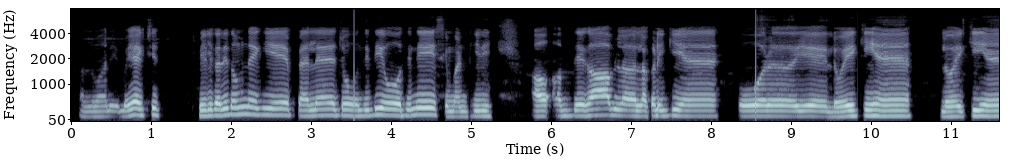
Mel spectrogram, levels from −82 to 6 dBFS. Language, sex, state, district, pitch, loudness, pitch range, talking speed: Hindi, male, Uttar Pradesh, Jyotiba Phule Nagar, 150 Hz, -18 LUFS, 145-165 Hz, 170 wpm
